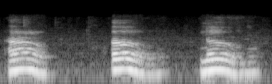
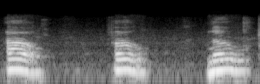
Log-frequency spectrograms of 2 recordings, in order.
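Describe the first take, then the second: No difference in how they are said.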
